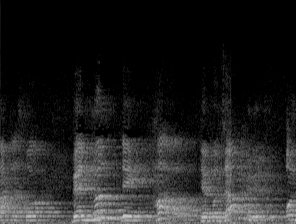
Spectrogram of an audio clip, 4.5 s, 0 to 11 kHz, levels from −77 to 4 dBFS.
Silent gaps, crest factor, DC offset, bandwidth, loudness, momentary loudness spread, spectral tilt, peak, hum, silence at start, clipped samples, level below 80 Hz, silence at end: none; 16 dB; under 0.1%; 8 kHz; -24 LUFS; 8 LU; -6.5 dB/octave; -8 dBFS; none; 0 s; under 0.1%; -42 dBFS; 0 s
